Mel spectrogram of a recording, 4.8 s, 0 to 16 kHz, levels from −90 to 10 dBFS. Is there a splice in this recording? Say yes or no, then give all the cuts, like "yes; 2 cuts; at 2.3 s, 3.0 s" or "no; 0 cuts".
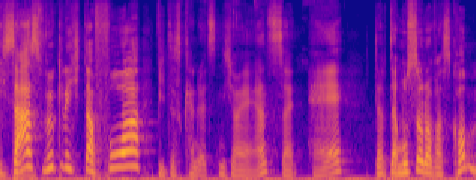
yes; 1 cut; at 1.6 s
